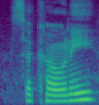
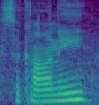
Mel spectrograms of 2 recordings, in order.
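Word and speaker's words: Saucony: to pronounce this cuz I hear it differently from everyone. Sakonei. Sakani. Whatever. Saki. Saki. I I believe it's Sakin.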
